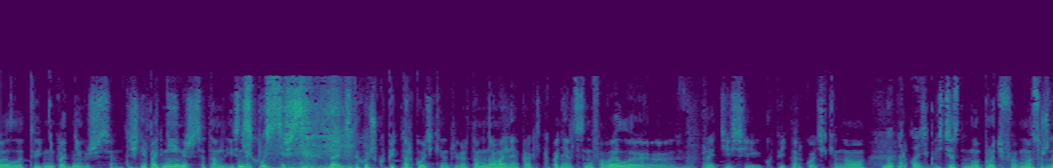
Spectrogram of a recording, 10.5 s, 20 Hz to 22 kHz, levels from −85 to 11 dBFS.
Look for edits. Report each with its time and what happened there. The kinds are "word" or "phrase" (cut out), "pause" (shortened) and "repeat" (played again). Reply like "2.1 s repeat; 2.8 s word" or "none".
8.9 s word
